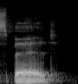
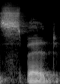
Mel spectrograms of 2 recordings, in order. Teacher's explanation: you can form basically perfect long-short minimal pairs, as in sped versus spared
